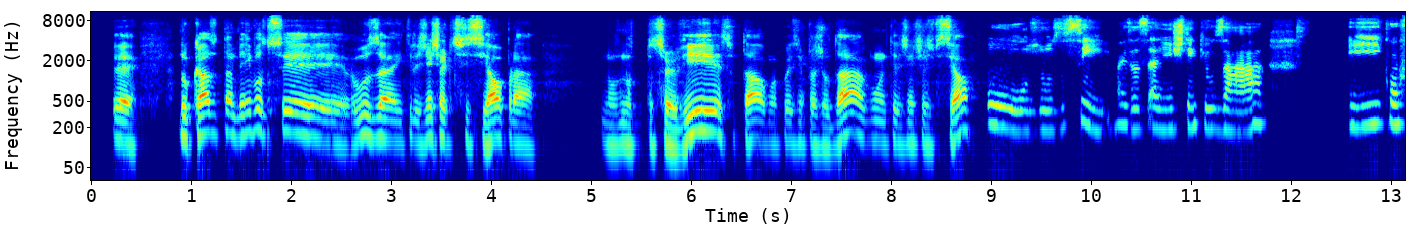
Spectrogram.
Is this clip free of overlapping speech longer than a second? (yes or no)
yes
